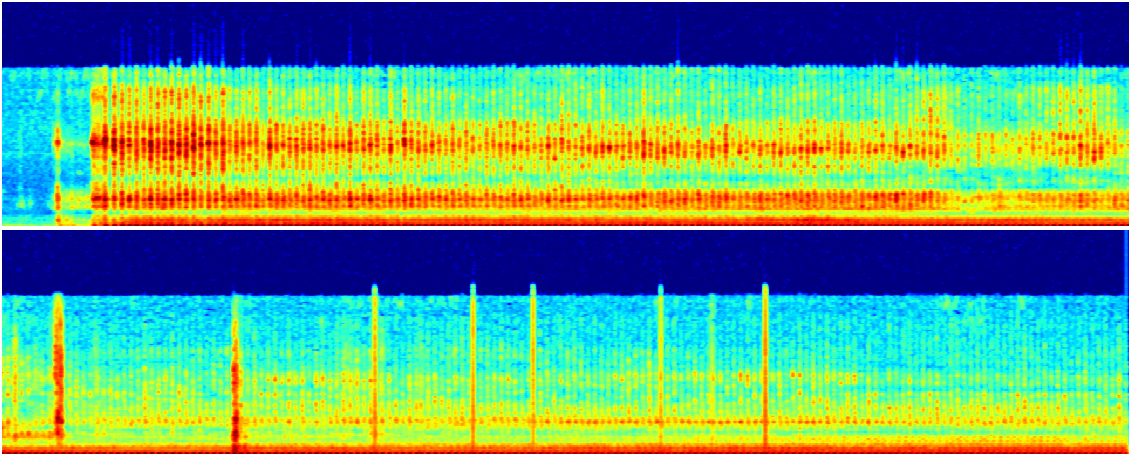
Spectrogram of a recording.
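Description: A boat engine starts up and drones steadily close by.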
